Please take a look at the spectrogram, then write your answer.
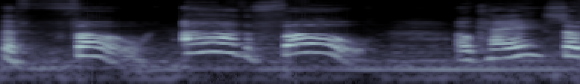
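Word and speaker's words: phở: food from vietnam called p h o which we pronounce as foe now apparently um it's pronounced fa in vietnam but i was at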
